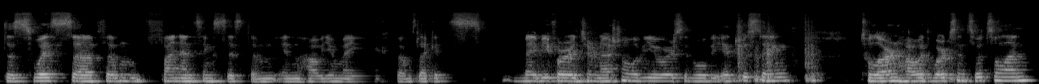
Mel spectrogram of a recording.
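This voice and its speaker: A man in his thirties interviewing over a video call from a room with bookshelves, asking long, halting questions with many fillers. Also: on the high side, little pitch movement, darkish tone, roomy sound, rough recording. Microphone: webcam video call.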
